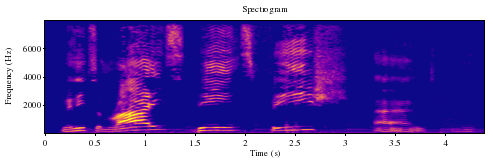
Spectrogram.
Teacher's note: in enumeration, it is said that the final item in the list is usually said on the falling tune.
